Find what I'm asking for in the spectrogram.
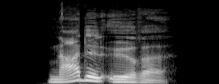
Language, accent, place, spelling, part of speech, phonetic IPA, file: German, Germany, Berlin, Nadelöhre, noun, [ˈnaːdəlˌʔøːʁə], De-Nadelöhre.ogg
- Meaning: nominative/accusative/genitive plural of Nadelöhr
